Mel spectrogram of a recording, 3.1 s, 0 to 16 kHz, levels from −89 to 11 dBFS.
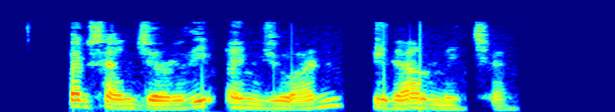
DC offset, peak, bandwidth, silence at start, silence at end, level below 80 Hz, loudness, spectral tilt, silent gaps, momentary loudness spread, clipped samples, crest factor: under 0.1%; 0 dBFS; 8 kHz; 0.35 s; 0.55 s; -56 dBFS; -19 LUFS; -5 dB/octave; 1.72-1.85 s; 9 LU; under 0.1%; 18 dB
